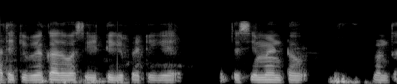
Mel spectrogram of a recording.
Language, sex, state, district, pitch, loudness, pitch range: Kannada, male, Karnataka, Bellary, 105 Hz, -25 LUFS, 105-110 Hz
